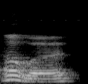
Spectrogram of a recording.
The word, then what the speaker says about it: hour: ಸೊ ಇನ್ the first word H is silent. So next letter is O. O is oval. That is why we used an hour.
